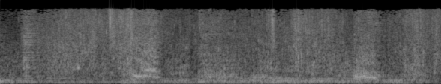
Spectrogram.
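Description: Lions splashing and thrashing as they swim through a river, with churning water and two louder surges, about two and five seconds in.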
